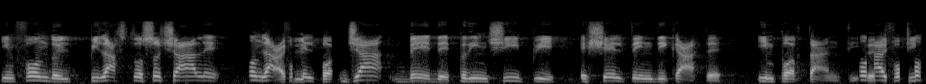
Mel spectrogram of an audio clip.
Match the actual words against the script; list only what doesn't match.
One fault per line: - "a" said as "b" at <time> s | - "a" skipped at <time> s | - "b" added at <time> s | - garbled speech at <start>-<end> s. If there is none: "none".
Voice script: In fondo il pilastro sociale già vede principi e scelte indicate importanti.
- garbled speech at 2.5-3.3 s
- garbled speech at 8.6-9.2 s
